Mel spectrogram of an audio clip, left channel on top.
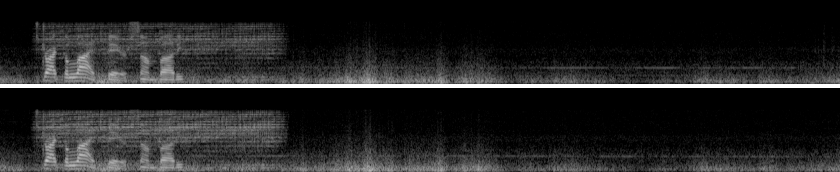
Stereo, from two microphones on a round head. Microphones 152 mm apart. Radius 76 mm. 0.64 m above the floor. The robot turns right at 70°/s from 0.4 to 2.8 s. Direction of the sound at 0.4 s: Centre (ahead or behind).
